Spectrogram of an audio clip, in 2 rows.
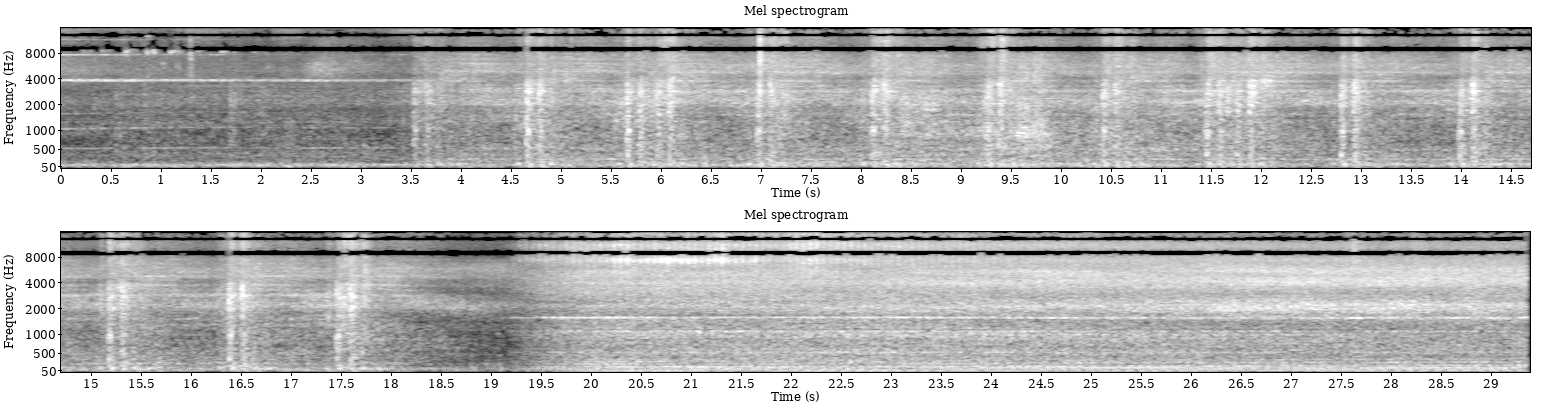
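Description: Freight train wagons rolling past close by, a steady whine at first, then wheels clicking over rail joints about one and a half times a second. About 19 s in this gives way to the steady low hum of a diesel locomotive's engine running as it passes.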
